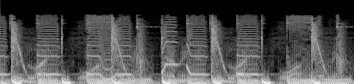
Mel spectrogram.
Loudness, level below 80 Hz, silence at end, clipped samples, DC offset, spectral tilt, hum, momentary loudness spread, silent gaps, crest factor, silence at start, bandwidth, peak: -13 LUFS; -14 dBFS; 0 s; under 0.1%; under 0.1%; -5.5 dB/octave; none; 3 LU; none; 10 dB; 0 s; 11 kHz; 0 dBFS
